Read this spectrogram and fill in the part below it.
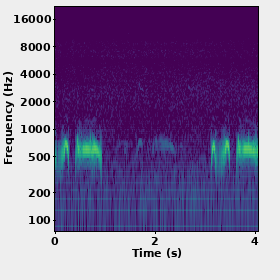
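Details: A spotted dove, lured while trapping, coos in low, hollow notes: a short clipped note, then a drawn-out steady 'kuuu', repeated about three seconds later against a quiet background.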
